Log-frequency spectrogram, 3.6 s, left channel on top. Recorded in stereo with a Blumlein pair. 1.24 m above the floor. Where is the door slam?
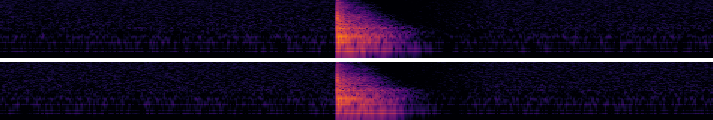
10° left, 2 m.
